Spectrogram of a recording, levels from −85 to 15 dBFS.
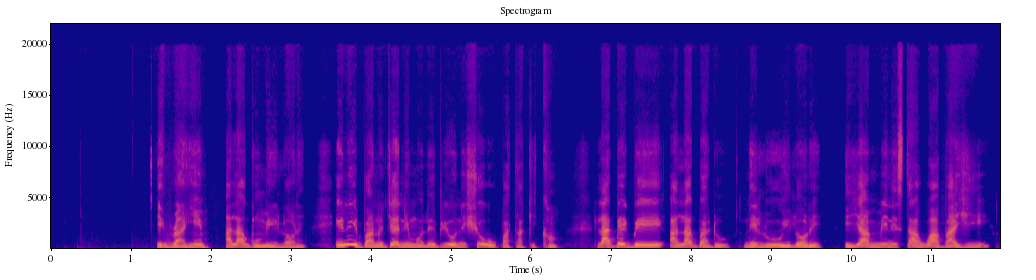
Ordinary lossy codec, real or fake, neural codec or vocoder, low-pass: none; fake; autoencoder, 48 kHz, 128 numbers a frame, DAC-VAE, trained on Japanese speech; none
